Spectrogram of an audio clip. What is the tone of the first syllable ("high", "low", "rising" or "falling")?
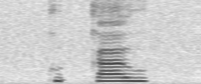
high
